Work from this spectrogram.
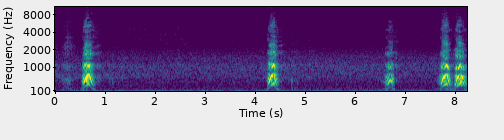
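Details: Single dog barks spaced several seconds apart, then a quick double bark at the end; each bark is short and punchy against near silence.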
